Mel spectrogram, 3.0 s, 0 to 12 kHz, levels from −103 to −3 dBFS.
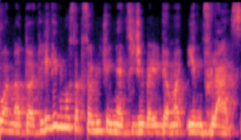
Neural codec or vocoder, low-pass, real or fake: none; 10.8 kHz; real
